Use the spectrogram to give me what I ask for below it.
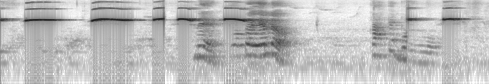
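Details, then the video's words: Cockatoo, dancing and singing to express joy, gives clear, steady whistled notes about one a second, with a burst of harsh, voice-like chatter in the middle, possibly a person talking. "kakatua(cockatoo) bird stunning dancing and singing. kakatua pakhi jebhabe anondo prokash kore"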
